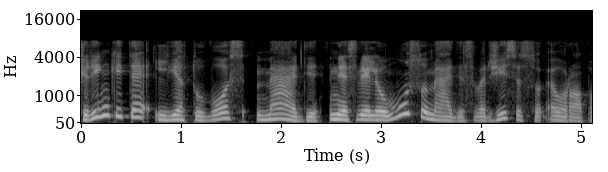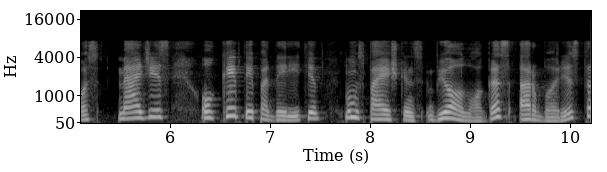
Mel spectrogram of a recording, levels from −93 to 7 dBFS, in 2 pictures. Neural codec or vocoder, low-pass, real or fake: none; 7.2 kHz; real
